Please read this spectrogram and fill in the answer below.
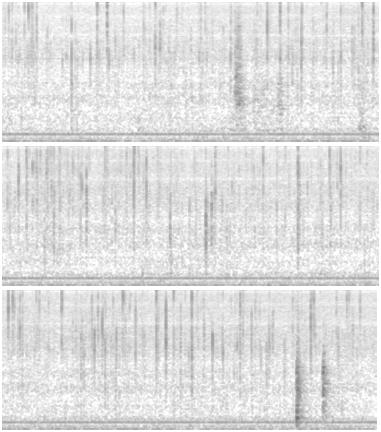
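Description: Rice kubba frying in hot oil in a pan: a steady sizzle full of irregular crackles and pops, over a faint steady hum.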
